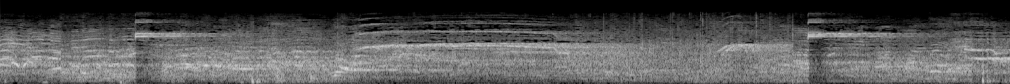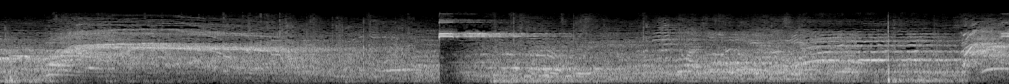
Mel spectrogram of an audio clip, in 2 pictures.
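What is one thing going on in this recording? A ball is kicked hard.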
